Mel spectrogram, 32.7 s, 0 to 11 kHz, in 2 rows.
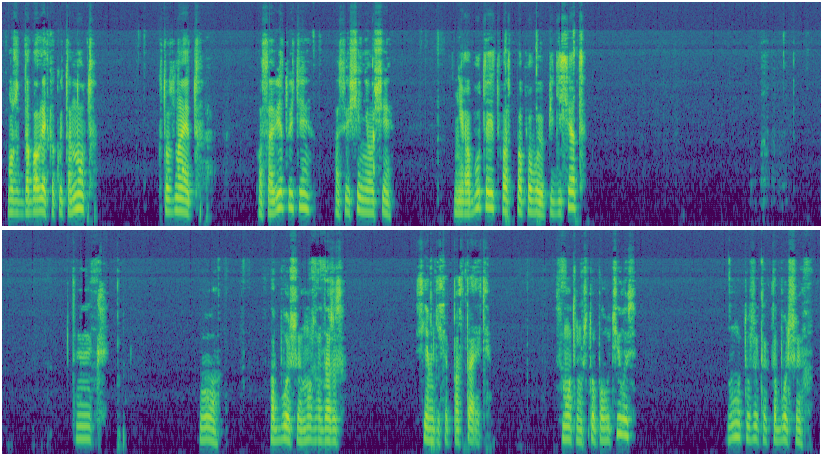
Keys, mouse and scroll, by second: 1.6 r, 3.8 r, 8.2 click, 13.4-13.9 scroll up 6, 14.4 middle click, 16.3-16.7 scroll up 2, 18.6 r, 22.4 click, 27.9 KP_0, 29.5 scroll down 2.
